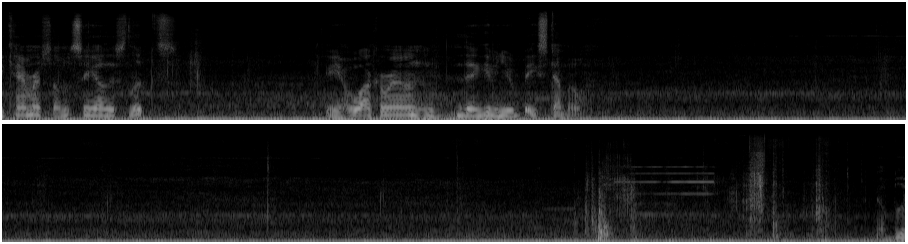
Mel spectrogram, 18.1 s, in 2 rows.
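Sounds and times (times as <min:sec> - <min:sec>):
car engine idling: 0:00.0 - 0:18.0
high electronic tone: 0:04.1 - 0:16.7
car door clicking: 0:14.7 - 0:17.8.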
